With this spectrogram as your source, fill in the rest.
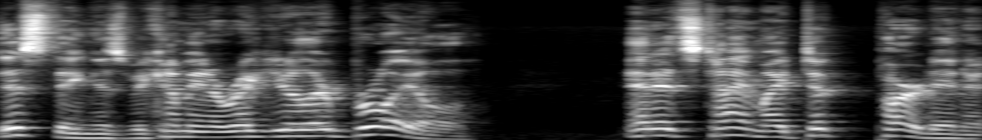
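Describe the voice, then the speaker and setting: Putting on a character voice, a man sounds shrill at a fairly high pitch while keeping a moderate pace. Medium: read story. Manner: prying.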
